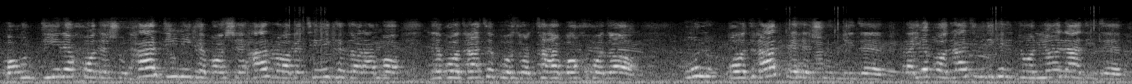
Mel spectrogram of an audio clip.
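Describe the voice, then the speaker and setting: Far from the microphone, a young rally speaker with a high, steady voice speaks very quickly in an emphatic, impassioned protest address, echoing key phrases for emphasis. Loud street noise from the packed outdoor rally, including crowds and vehicles, surrounds her.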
